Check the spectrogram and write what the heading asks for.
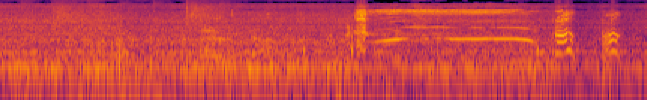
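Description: Electric bounce-house blower running steadily, a constant low drone as it inflates the bounce house. About two and a half seconds in, a brief high-pitched tone rises, holds for about a second and falls away, and voices come in near the end.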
